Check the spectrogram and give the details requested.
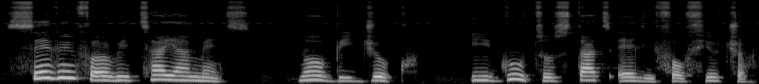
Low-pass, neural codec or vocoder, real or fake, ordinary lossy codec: none; none; real; none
